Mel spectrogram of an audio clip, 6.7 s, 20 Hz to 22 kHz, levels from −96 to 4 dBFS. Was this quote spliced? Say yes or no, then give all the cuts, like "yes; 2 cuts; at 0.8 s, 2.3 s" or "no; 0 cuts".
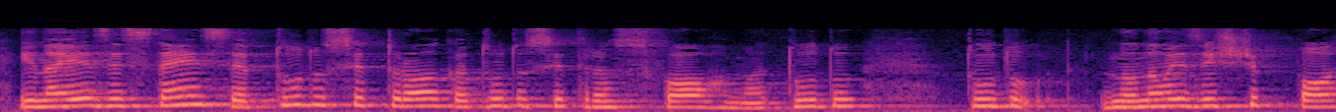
no; 0 cuts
